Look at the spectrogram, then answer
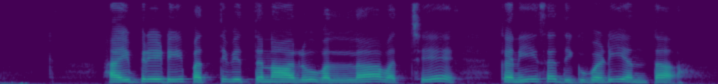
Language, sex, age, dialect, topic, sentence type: Telugu, female, 31-35, Utterandhra, agriculture, question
